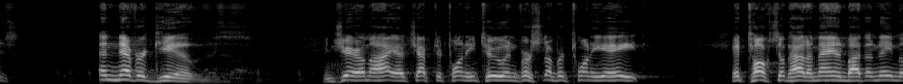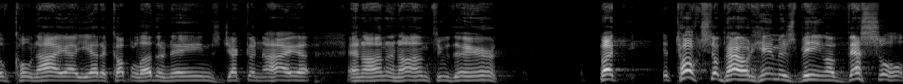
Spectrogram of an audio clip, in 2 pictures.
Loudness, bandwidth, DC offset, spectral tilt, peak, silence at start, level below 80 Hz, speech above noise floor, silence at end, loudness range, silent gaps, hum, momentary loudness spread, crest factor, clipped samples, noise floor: -25 LUFS; 19.5 kHz; under 0.1%; -3 dB/octave; 0 dBFS; 0 s; -82 dBFS; 45 dB; 0 s; 6 LU; none; none; 12 LU; 26 dB; under 0.1%; -71 dBFS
